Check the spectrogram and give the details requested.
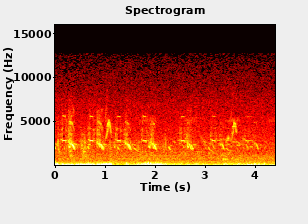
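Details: Several grey francolins from two groups fighting on a farm to defend their territories give quick, squeaky, rising chirps that overlap one another, over a steady low rumble of wind and handling noise.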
